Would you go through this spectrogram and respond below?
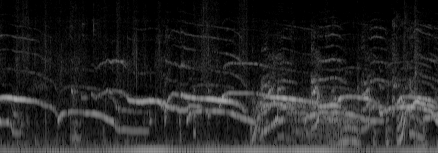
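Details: A golden retriever puppy "singing", howling in long, wavering notes that slide up and down over a steady low hum.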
